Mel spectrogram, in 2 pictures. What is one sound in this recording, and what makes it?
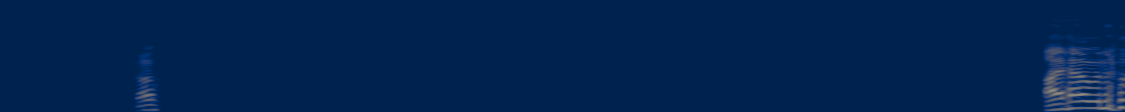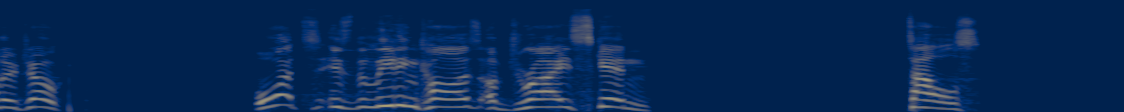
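A man speaks through a microphone in short bursts.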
